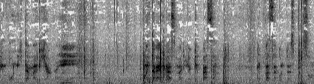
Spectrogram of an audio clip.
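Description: A woman whispering under her breath, with a few light clicks and taps.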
